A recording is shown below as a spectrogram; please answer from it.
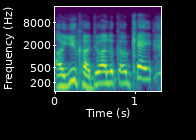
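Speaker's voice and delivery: put-on bashful, timid, shy girl voice. Voicing a girl who is blushing over someone: imitating a shy girl. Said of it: "she got so shy".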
